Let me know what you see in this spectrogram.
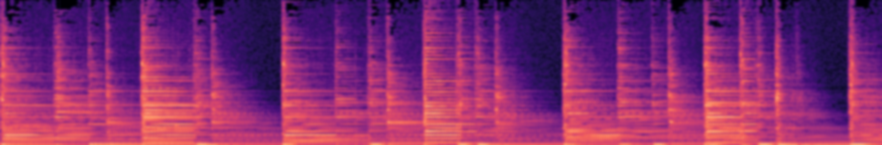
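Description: Background music: acoustic guitar, plucked and strummed, with new notes struck at a steady, even pace.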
